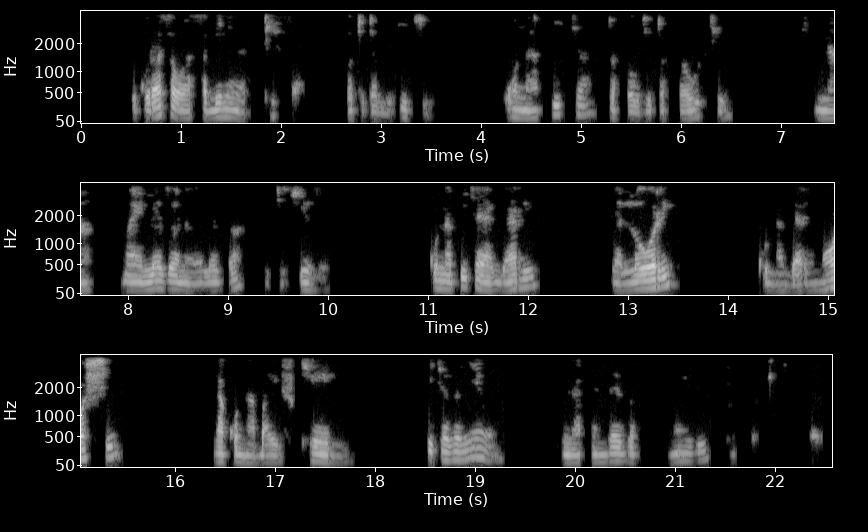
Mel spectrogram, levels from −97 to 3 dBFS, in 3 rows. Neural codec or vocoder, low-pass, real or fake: vocoder, 44.1 kHz, 128 mel bands every 512 samples, BigVGAN v2; 3.6 kHz; fake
